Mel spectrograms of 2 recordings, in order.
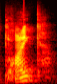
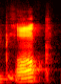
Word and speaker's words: Planck: park um which is plank i often switch between them in german it's pronounced closer to plonk uh so energy which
